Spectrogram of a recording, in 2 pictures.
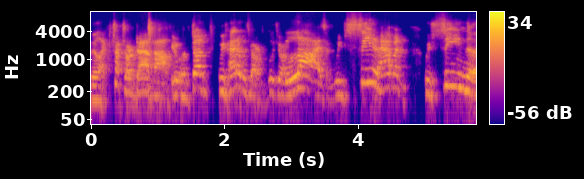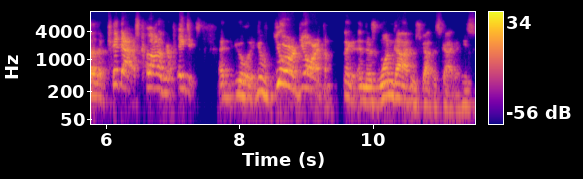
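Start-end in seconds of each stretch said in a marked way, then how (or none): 0.3-9.7 high, angry, put-on yelling. Voicing townsfolk accusing an artist of lies: yelling accusations. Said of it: "yelling and sort of making accusations".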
